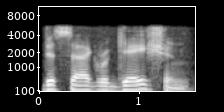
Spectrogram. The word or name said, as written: disaggregation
